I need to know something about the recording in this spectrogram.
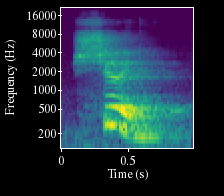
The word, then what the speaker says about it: should: se pronuncian casi igual no vamos a pronunciar ar la l would could should y el último verbo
